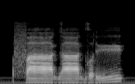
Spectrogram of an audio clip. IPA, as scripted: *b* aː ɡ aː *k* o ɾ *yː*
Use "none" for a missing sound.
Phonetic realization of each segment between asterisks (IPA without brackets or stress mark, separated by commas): f, ɡ, yː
